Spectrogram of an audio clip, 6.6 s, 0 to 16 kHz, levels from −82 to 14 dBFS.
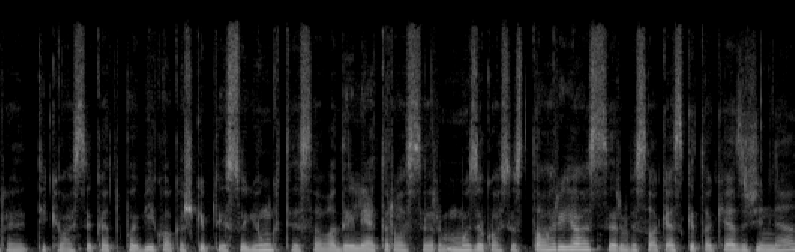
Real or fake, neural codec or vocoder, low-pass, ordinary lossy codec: fake; vocoder, 44.1 kHz, 128 mel bands every 256 samples, BigVGAN v2; 14.4 kHz; MP3, 96 kbps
